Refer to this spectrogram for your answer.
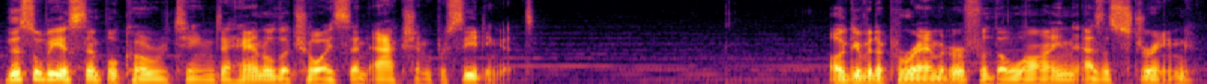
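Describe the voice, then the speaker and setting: Male tutorial host, mid-pitched voice-over, even explanatory delivery, faint music bed. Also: moderate pace, no room sound. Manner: steady explanatory, addresses viewers as folks. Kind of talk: screen-recorded coding tutorial.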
